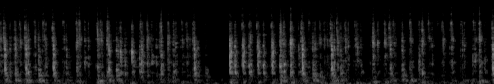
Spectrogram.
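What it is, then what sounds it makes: Plastic mechanical keyboard. Fingertips of both hands type rapidly on a black plastic mechanical keyboard with clicky green switches and backlit keys. A dense run of sharp, bright clicks rattles on with a brief pause just after two seconds before the fast typing resumes.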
